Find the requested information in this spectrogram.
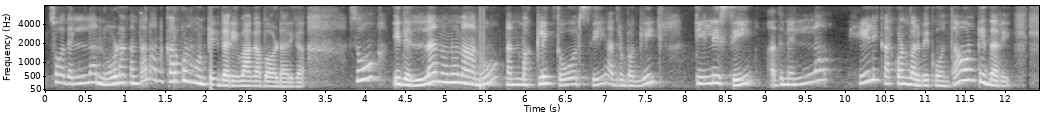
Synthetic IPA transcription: soːɐd̪ɛlːɐnoːɽɐːkɐnt̪ɐnaːnukɐɾkoɳɖɦoɳʈid̪ːaːɾeʋaːɡabaːɾɖɐɾiɡɐ̰ | so̞ːid̪ɛlːɐnɐnunaːnunɐnːɐmɐkːɭiɡet̪oːɾsiɐd̪ɐɾɐbɐɡːe | ʈiɭːisiɐ̰d̪ɐnːɛlːɐ | he̞ːɭikɐɾkoɳɖbɐɾbe̞ːkuɐnt̪ɐɦoɳʈid̪ːaːɾe

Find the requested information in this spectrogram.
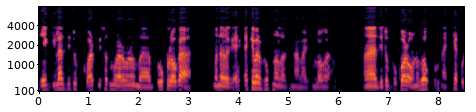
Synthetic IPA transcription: ejk̚ɡilatzitʊkʰuwaɹpisɔtmʊɹaɹumanɛbʱuklɔɡa | manɛːkɛbaɹɛbʱuk̚nalaɡnalaɡɛlɔɡa | manɛzitʊbʱukɔɹɔnubʱɔb̚kʊnajtijakoi

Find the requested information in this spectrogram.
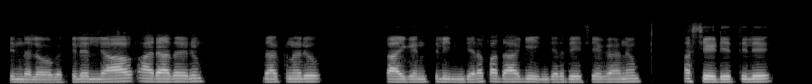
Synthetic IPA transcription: t͡ɕind̪ʱɐlo̞ːɡɐt̪ːilelːaːaːɾaːd̪ɐɐɾum | ed̪aːkːuɳɐoɾu | kaːjɡɐnɐt̪ːilind̪jɐɽepɐd̪aːɡiind̪jɐɽed̪e̞ːɕijɐɣaːnum | ɐseːɽijɐt̪ːilɨ

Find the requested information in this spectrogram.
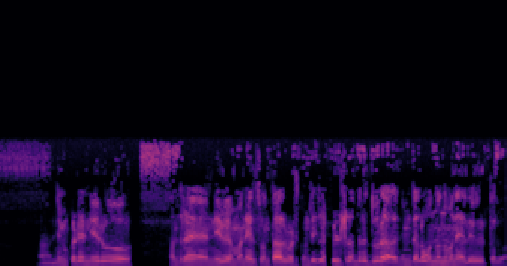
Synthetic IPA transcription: aːnimːɐkɐɽe̞niːɾu | ɐnd̪ɐɾe̞niːʋe̞ːmɐnɛjɐlisɐnt̪ʰɐːlʋɐɽiskoɳɖeilːɐpilʈɐɾɐnd̪ɐɾe̞d̪uːɾɐnimːɐd̪ɛlːɐond̪o̞nd̪umɐnɛjɐlːeːɡiɾt̪ːɐlʋɐ

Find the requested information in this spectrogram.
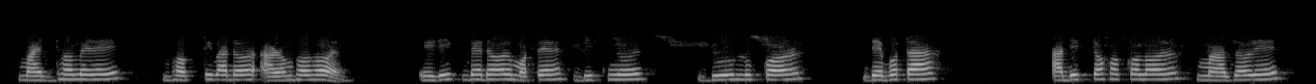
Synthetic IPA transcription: majdʱɔmɛɹe | bʱɔk̚tibadɔɹʔa̰ɹɔmbʱɔɦɔj | eɹik̚bɛdɔɹmɔtɛbisnuɹ | duɹlʊkɔɹ | dɛbɔta | aditːɔxɔkɔlɔɹmazɔɹɛ

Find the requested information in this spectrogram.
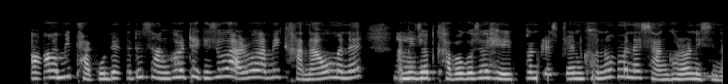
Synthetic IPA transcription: ɔamitʰakʊ̃tɛtʊsaŋɡʱɔɹtʰakis̬ɔ̃aɹuamikʰanaʊ̃manɛamizotkʰabɔɡos̬ɔ̃ɦeɹikʰɔnɹɛstɔɹɛntkʰɔnʊmanɛsaŋɡʱɔɹɔɹnisina

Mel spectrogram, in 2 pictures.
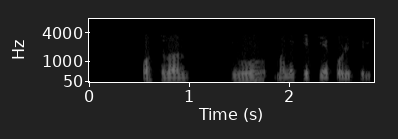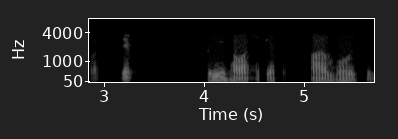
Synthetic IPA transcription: pɔsɔlɔn | tʊmanɛketijakoɹisilba̰ketija | tumiɦawaketijak | aɹɔmbʱɔɦojsil

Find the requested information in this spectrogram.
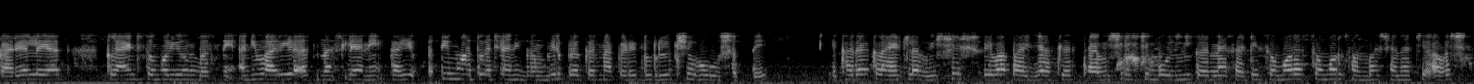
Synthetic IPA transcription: kaɾjaləjat̪klajəɳʈsəmoɾjeunbəsneʔañiʋaɾijəsnəsljanekaɦiːət̪iməɦət̪ːʋat͡ɕaaɽ̃iɡəmbʱiːɾpɾəkəɾɳakəɽed̪uɾlukʂəɦouɕək̚t̪e | ekʰad̪jaklajəɳʈlaʋiɕeɕeʋapaɦd͡ʑeəsljaɾt̪jaʋiɕeit͡ɕiːbolniːkəɾɳjasaʈiːsəmoɾasəmoɾsəmbʱaɕənat͡ɕiʔaʋəɕə

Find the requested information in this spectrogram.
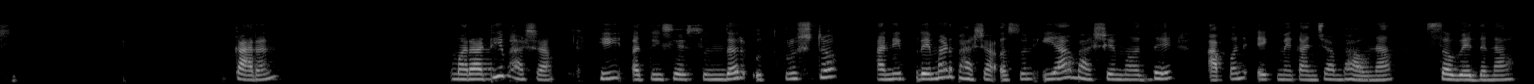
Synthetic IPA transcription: kaɾəɳ | məɾaʈʰiːbʱaʂahiːət̪iɕesund̪əɾut̪kɾuʂʈə | aɽ̃ipɾemaɽbʱaʂaʔəsuːnjabʱaʂeməd̪ʱːje | apəɳekmekaɲt͡ɕjabʱaʋna | sə̃ʋed̪na

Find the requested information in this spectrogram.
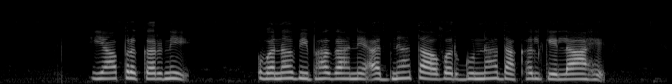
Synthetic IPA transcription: japɾəkəɾɳ̃iː | ʋənəʋibʱaɡaneʔəd̪ʱnjat̪aʋəɾɡunad̪akʰəlkelaːɦe

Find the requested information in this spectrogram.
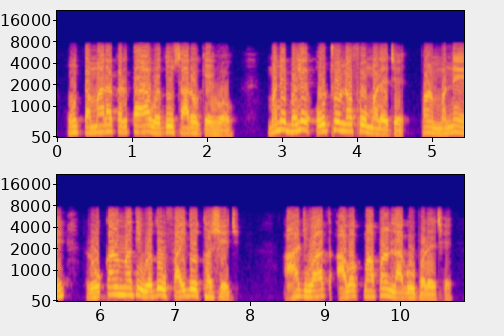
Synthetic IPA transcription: ɦũt̪əmaɾakəɾt̪aʋəd̪ʱũsaɾokɛɦʋo̰ | mənebʱəleʔɔt͡ʃʰonəfoməɭet͡ʃʰḛ | pəɳməneɾokaɳmãt̪ʰiʋəd̪ʱũfajd̪ot̪ʰəʃed͡ʒ | a̰d͡ʒʋat̪aʋək̚mãpəɳlaɡũpəɽet͡ʃʰḛ

